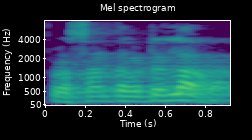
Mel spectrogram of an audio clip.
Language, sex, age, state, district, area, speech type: Odia, male, 45-60, Odisha, Nayagarh, rural, spontaneous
